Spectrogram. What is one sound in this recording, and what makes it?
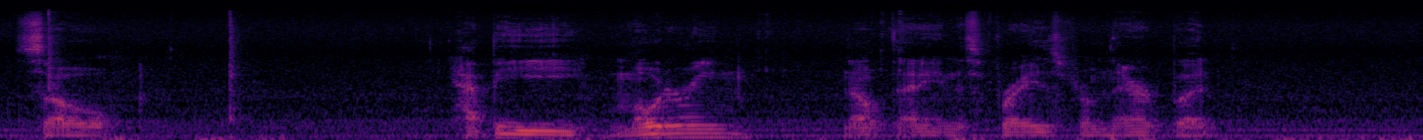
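An elderly man speaks calmly and close to a microphone.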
